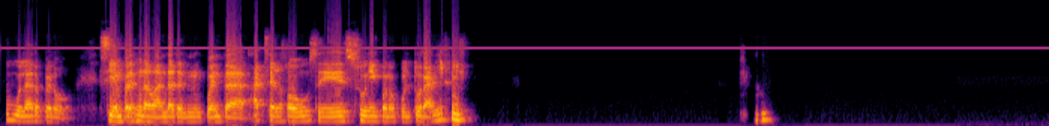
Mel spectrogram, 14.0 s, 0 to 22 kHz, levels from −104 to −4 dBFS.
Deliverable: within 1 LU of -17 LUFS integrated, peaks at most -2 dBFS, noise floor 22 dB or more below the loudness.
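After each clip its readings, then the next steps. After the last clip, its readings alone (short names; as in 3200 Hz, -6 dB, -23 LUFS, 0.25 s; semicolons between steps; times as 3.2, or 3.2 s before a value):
clipped 0.6%; flat tops at -17.0 dBFS; steady tone 5300 Hz; tone level -53 dBFS; loudness -26.5 LUFS; peak -17.0 dBFS; loudness target -17.0 LUFS
-> clip repair -17 dBFS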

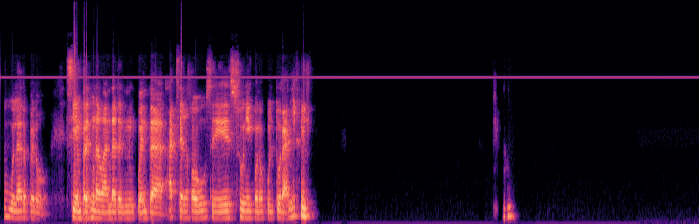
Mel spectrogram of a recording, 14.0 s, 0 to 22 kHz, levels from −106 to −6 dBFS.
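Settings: clipped 0.0%; steady tone 5300 Hz; tone level -53 dBFS
-> notch 5300 Hz, Q 30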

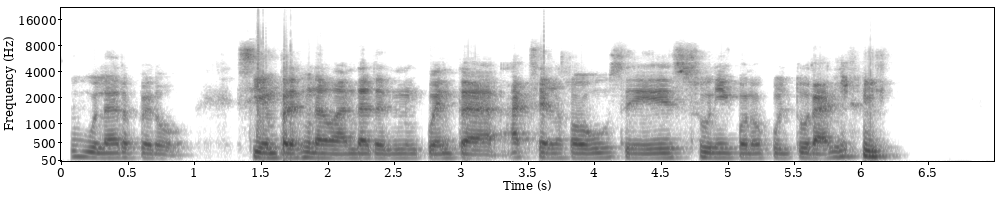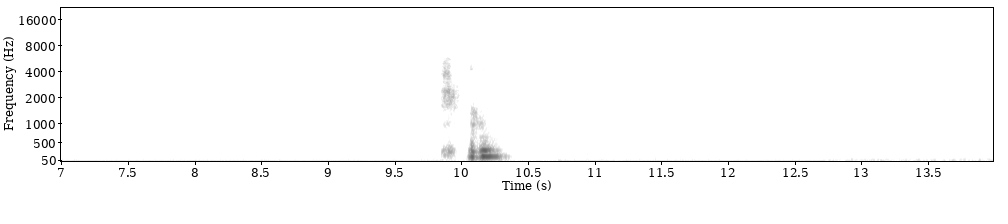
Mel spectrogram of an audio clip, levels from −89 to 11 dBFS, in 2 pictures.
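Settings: steady tone none; loudness -25.0 LUFS; peak -8.0 dBFS; loudness target -17.0 LUFS
-> gain +8 dB; limiter -2 dBFS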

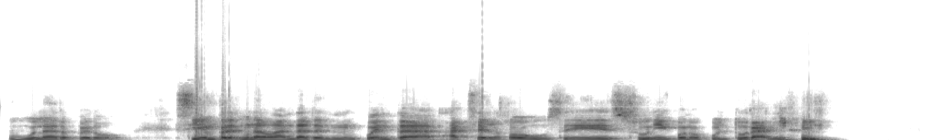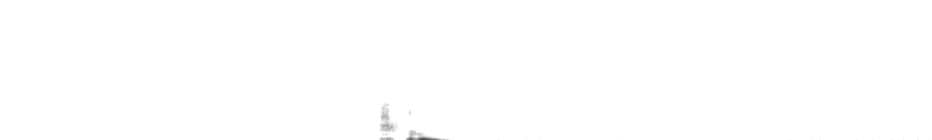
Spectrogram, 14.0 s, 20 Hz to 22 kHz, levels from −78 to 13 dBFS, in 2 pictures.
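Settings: loudness -17.5 LUFS; peak -2.0 dBFS; noise floor -76 dBFS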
